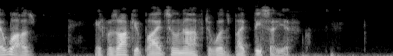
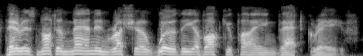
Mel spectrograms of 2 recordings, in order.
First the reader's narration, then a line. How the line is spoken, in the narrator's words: Chernyshevsky exclaimed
